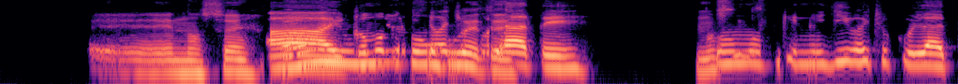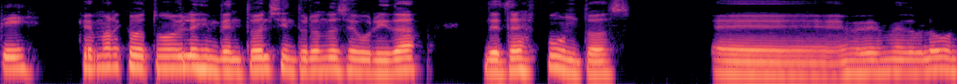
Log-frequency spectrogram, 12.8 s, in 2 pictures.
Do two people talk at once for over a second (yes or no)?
yes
